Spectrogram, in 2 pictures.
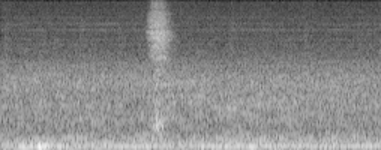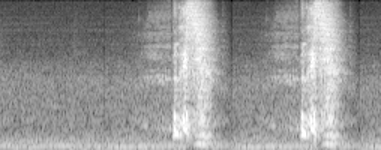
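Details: Two loud, explosive sneezes about two seconds apart after a quiet stretch; ordinary sneezing.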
